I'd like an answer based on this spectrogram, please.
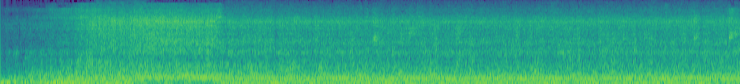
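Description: Freight train of covered hopper wagons passing close by at speed: a loud steady rumble of wheels on rail. A brighter hiss sounds about one to three seconds in, as the locomotive goes by.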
